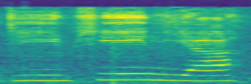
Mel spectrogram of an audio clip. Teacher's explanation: জিহ্বার মধ্যখান তার বরাবর উপরে তালুর সঙ্গে লাগিয়ে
